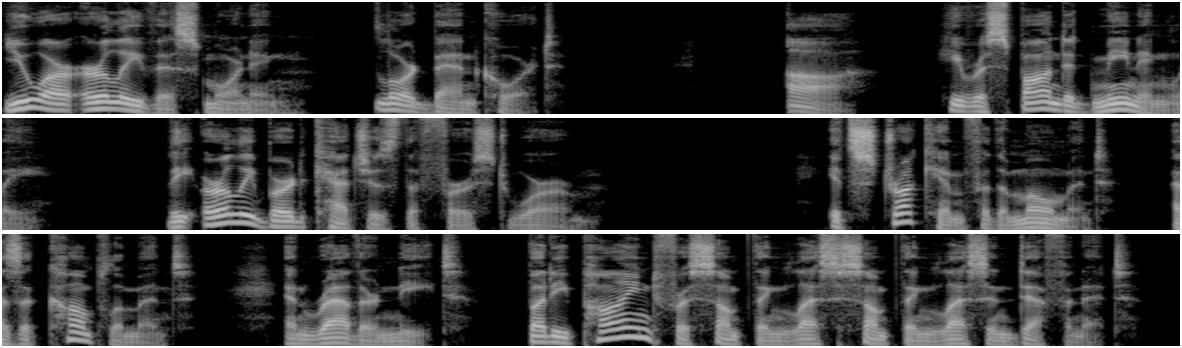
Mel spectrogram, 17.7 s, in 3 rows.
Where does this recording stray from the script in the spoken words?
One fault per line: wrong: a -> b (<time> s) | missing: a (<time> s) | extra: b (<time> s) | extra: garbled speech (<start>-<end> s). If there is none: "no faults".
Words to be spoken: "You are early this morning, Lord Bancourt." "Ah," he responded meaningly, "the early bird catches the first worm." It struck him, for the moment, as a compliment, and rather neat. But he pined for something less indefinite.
extra: something less (16.0 s)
